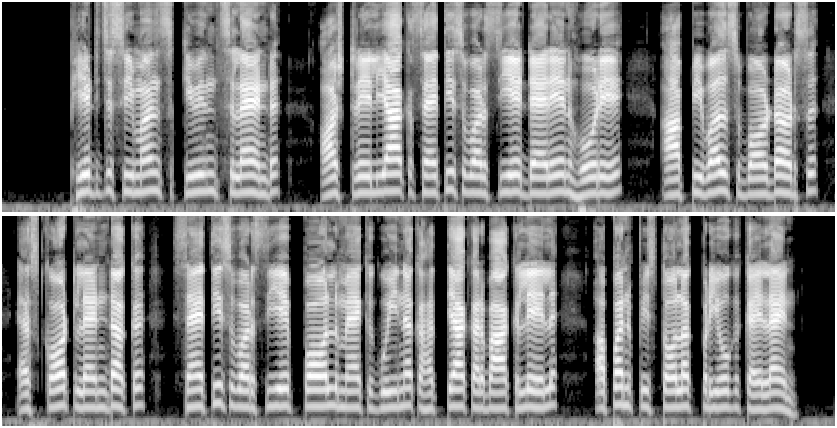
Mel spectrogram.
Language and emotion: Maithili, neutral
